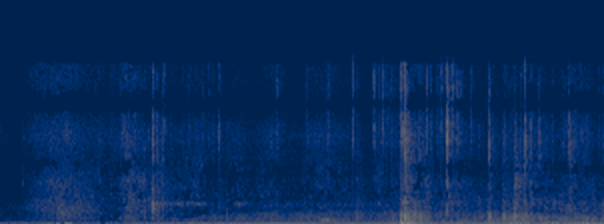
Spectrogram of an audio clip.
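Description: Bagless upright vacuum cleaner running steadily with a low motor hum. A few light knocks come about half a second in, and a loud clack about four seconds in.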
